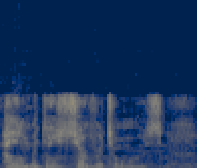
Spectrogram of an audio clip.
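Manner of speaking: whispered undead giant lady voice.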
